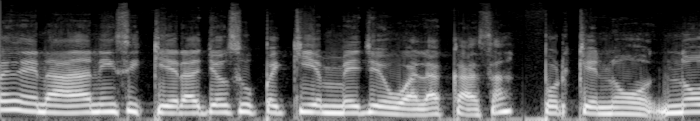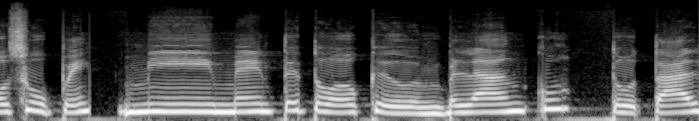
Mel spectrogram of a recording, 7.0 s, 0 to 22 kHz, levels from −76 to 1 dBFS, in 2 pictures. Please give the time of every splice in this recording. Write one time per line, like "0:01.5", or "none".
0:02.6
0:04.0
